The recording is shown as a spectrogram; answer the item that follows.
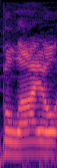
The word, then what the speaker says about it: Belial: I say Belial because the movie, like the movie Basket Case, the killer parasitic twin is named Belial. It's spelt the same way. They say Belial, and I'm like, yeah, his name's Belial.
